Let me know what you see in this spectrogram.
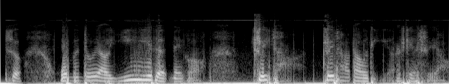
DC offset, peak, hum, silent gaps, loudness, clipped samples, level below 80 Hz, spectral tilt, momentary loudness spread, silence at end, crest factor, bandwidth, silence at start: under 0.1%; -2 dBFS; none; none; -16 LUFS; under 0.1%; -20 dBFS; -8.5 dB/octave; 17 LU; 0 s; 10 dB; 8.4 kHz; 0 s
